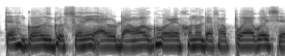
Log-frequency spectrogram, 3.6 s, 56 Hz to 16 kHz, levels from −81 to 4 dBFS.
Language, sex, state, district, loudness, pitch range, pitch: Assamese, male, Assam, Sonitpur, -11 LUFS, 140-155 Hz, 145 Hz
